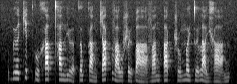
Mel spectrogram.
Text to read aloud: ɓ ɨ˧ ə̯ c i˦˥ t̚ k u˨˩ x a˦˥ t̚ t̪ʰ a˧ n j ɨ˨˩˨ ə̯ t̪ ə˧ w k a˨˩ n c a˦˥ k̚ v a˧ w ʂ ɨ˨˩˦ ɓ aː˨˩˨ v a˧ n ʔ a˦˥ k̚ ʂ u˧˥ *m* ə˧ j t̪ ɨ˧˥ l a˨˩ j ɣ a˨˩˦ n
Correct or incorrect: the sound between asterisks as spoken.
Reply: correct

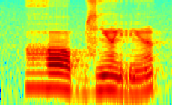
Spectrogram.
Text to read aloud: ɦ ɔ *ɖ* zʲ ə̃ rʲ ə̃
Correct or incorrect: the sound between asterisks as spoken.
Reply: incorrect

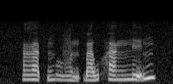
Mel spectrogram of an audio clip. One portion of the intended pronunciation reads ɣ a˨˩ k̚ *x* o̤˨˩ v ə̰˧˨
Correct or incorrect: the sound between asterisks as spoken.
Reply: incorrect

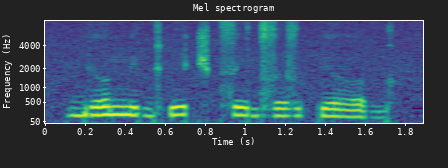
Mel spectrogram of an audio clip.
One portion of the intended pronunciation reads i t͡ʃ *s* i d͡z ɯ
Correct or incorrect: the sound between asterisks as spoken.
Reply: incorrect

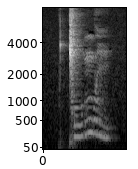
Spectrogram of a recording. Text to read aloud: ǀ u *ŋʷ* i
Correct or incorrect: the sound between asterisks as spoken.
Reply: correct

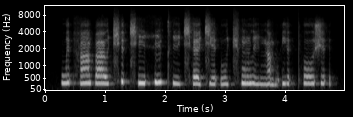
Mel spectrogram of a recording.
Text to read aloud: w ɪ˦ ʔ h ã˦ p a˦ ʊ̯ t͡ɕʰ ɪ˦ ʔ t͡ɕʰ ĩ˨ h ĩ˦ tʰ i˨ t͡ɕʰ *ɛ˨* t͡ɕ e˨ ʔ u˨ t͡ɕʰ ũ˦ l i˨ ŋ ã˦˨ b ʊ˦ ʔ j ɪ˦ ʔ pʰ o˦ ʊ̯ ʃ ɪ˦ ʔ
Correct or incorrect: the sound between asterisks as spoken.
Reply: correct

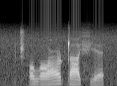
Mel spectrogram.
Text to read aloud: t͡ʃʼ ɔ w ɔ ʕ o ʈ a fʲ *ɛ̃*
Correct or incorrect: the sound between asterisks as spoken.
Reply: incorrect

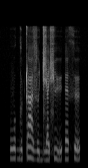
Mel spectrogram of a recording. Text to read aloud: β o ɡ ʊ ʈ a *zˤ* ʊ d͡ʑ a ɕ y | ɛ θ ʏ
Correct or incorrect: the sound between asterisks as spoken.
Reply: incorrect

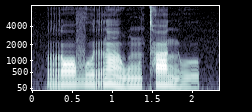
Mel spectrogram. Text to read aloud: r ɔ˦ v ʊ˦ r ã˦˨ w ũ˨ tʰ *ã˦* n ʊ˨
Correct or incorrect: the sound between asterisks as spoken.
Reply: incorrect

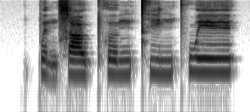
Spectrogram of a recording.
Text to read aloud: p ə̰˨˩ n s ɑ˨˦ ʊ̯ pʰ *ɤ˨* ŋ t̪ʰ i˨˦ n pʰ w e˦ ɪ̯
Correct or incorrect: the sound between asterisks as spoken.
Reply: incorrect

